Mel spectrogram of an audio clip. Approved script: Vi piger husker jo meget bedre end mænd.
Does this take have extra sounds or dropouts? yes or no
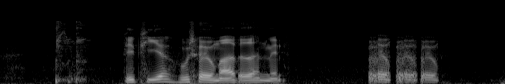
yes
